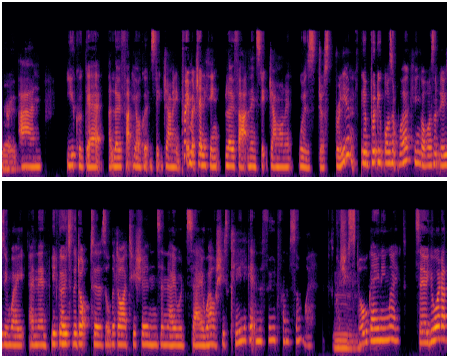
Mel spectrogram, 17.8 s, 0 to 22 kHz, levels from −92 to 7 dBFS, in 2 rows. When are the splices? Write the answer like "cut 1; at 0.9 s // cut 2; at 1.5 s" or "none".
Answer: cut 1; at 7.1 s // cut 2; at 9.8 s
